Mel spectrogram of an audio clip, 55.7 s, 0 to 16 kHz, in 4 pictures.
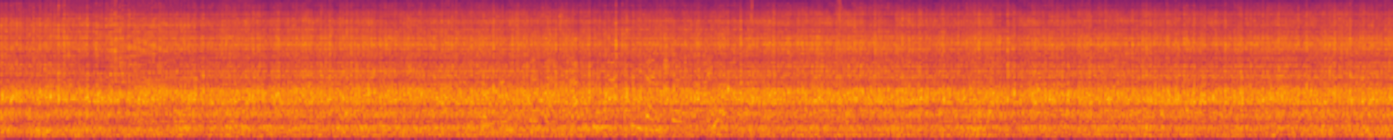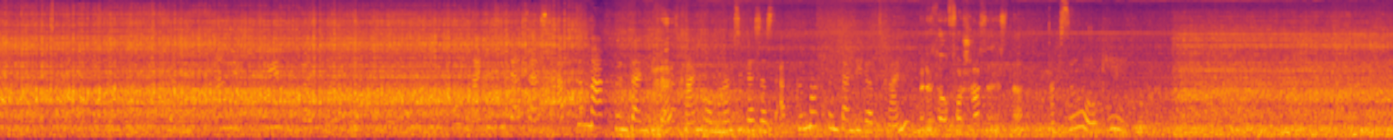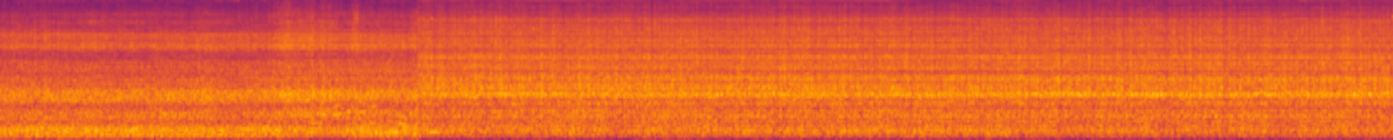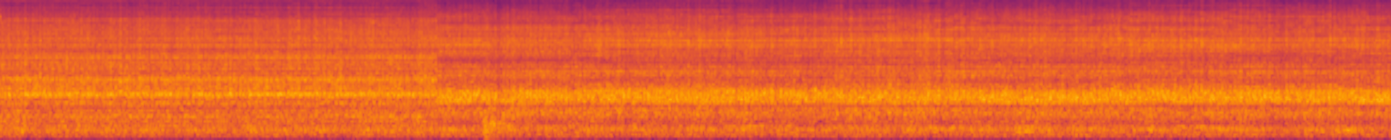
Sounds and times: Speech: 4.8s - 7.3s, 15.7s - 25.4s.

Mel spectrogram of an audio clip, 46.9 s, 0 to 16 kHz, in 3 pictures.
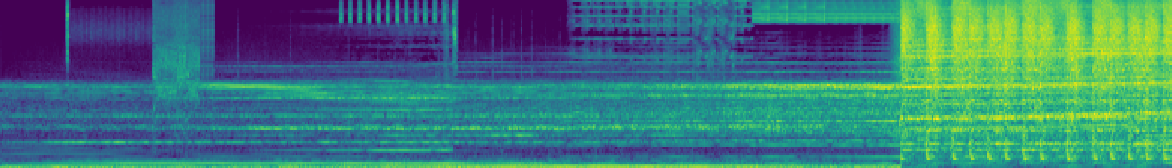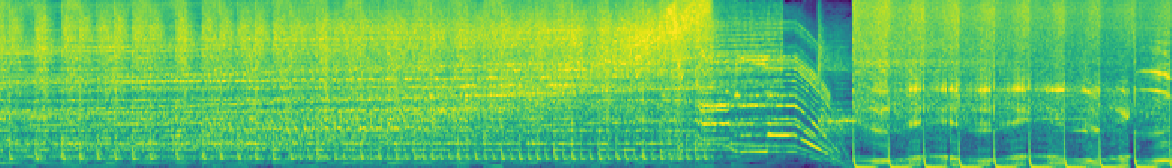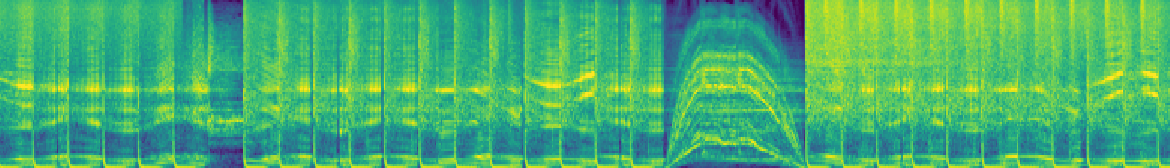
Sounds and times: Music: 0.0s - 46.8s.

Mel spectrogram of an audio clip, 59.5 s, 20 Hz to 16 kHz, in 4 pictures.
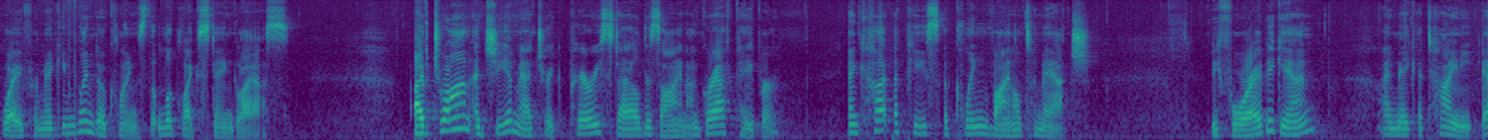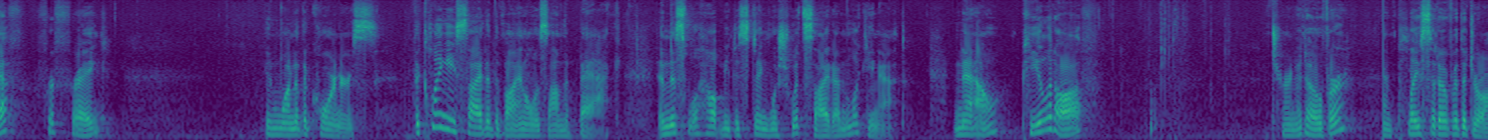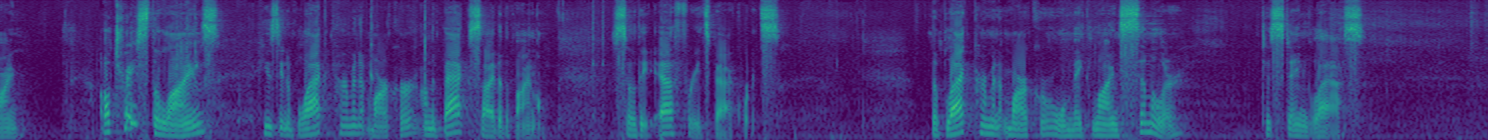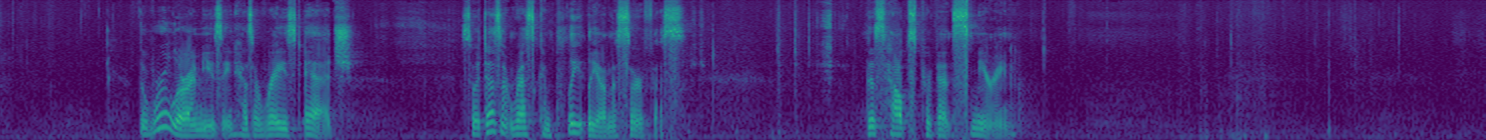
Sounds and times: Speech: 0.0s - 2.9s, 4.1s - 7.8s, 8.5s - 10.9s, 12.1s - 13.2s, 13.8s - 16.0s, 17.5s - 25.9s, 27.6s - 30.0s, 30.8s - 35.2s, 35.9s - 37.6s, 39.1s - 41.6s, 42.4s - 43.4s, 46.0s - 48.2s, 49.3s - 51.6s, 53.3s - 54.8s.

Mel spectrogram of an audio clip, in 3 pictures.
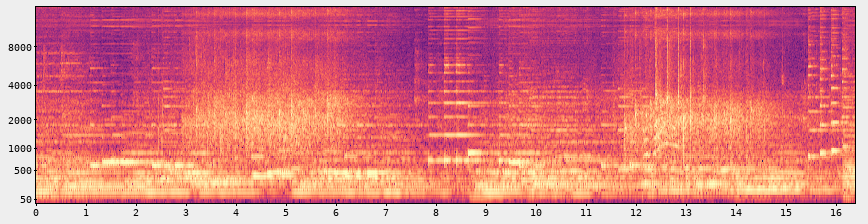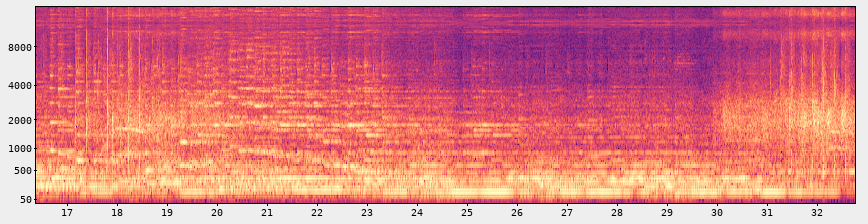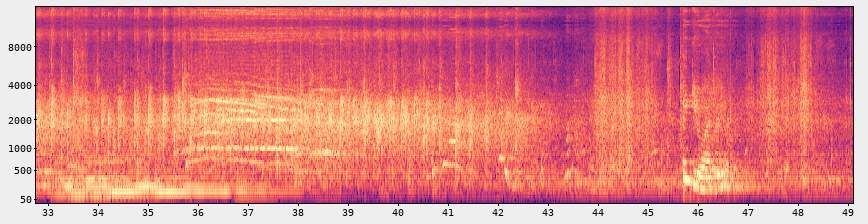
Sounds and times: Applause: 2.5s - 6.6s, 11.6s - 15.0s, 17.0s - 20.6s, 29.9s - 43.3s
Speech: 45.0s - 47.4s.

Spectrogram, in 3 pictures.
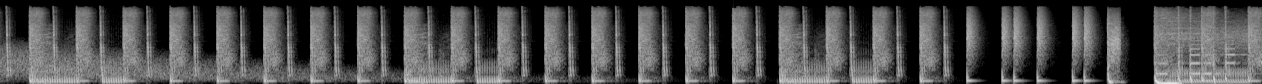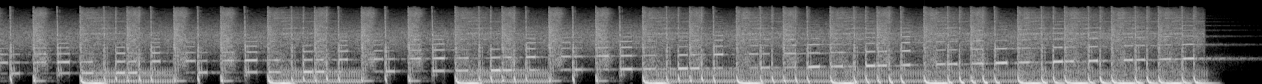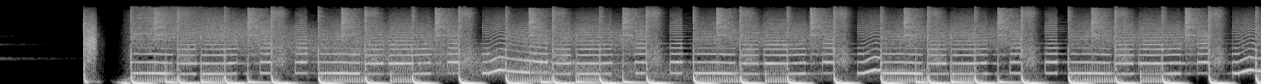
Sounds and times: Music: 0.0s - 37.8s.

